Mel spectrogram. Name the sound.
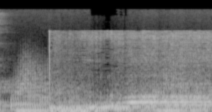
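car engine revving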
